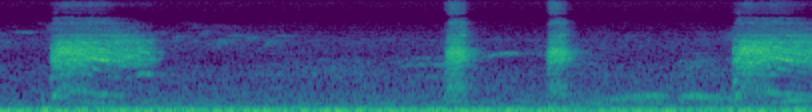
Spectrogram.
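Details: A little squirrel visits a workshop one morning and calls in rough, hissing bursts of chatter, with quick sharp clicks in the pauses between them, over a low steady hum.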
